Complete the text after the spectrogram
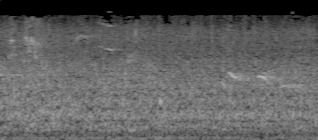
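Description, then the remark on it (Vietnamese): A babbling stream flows steadily with a soft, continuous watery rush, heard alone, with a few faint bird chirps briefly rising above it. “Trong thanh âm tiếng suối reo róc rách như tiếng vọng từ ngàn xưa dội về, Hồ Chủ tịch tiếp lời.”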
